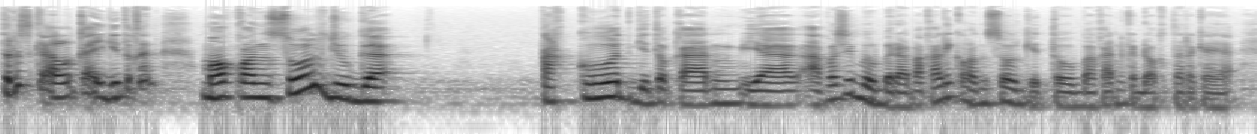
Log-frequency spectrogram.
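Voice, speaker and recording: A young woman speaks in a relaxed, reflective chat, switching often between two languages. Her voice sits low and has a gravelly fry. She talks things through slowly and thoughtfully. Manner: reflective, mixes English into Indonesian. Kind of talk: casual chat.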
